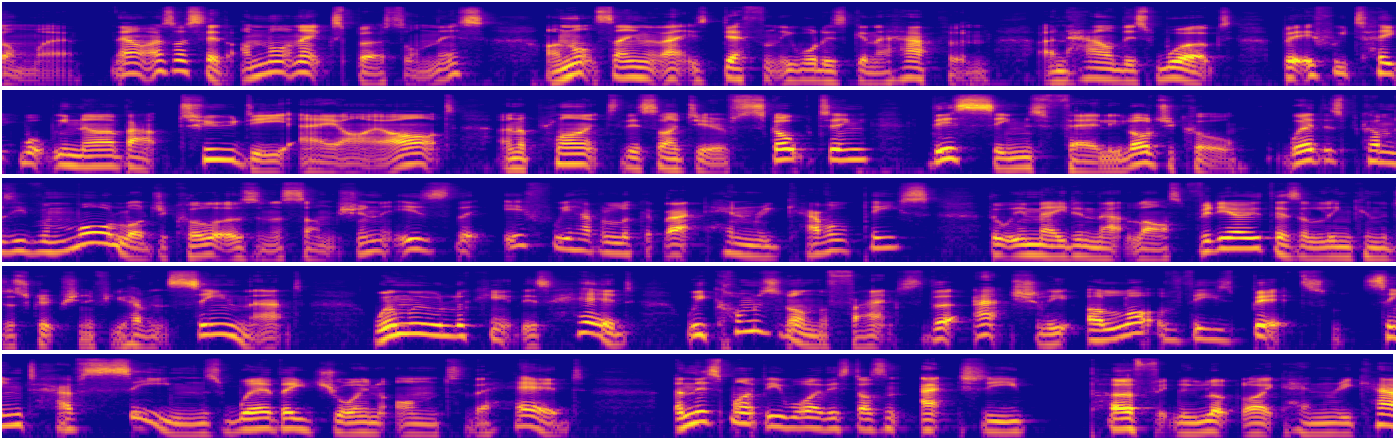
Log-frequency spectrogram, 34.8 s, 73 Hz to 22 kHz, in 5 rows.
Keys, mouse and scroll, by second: 2.2-2.6 scroll down 1, 2.6 shift+middle click, 3.2 middle click, 4.9 shift+middle click, 5.3-5.6 scroll up 1, 9.7 scroll down 1, 10.0 middle click, 10.7-11.2 scroll up 1, 11.2 shift+middle click, 11.5-11.9 scroll up 1, 19.0-19.8 scroll up 1, 19.8 middle click, 21.2 shift+middle click, 21.7 middle click, 22.4 scroll up 1, 23.1 middle click, 24.4-24.9 scroll down 1, 24.9 middle click, 26.6-26.9 scroll down 1, 26.9 middle click, 27.3 scroll up 1, 27.7 shift+middle click, 27.9-28.5 shift+scroll up 2, 28.9 middle click, 29.5 scroll down 1, 29.8 shift+middle click, 33.7-34.6 scroll up 1.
